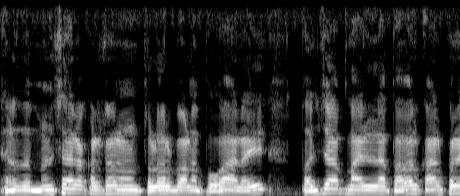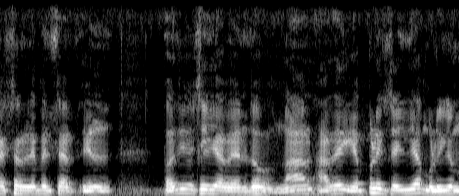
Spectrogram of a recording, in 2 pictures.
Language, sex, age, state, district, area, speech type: Tamil, male, 60+, Tamil Nadu, Tiruchirappalli, rural, read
